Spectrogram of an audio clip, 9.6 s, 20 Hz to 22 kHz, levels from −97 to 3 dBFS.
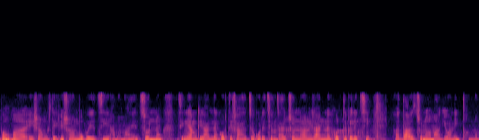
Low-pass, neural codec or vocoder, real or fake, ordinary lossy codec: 7.2 kHz; codec, 24 kHz, 0.9 kbps, WavTokenizer, medium speech release version 2; fake; none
